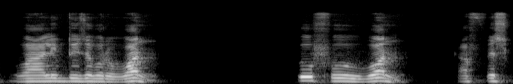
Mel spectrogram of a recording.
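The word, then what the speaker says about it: كُفُوًا: আলিফ দুই জবর ওয়ান, কুফু ওয়ান। সুপ্রিয় দর্শক, আপনারা জানেন ফায়ের উচ্চারণ সামনের উপরের দুই দাঁতের আগা নিচের ঠোঁটের পেটের সাথে মিলিয়ে উচ্চারণের সময় বাতাস বের হবে, কুফু, কুফু।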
